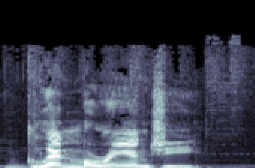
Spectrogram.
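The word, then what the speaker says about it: Glenmorangie: Glenn Morangi rhymes with orangey.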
